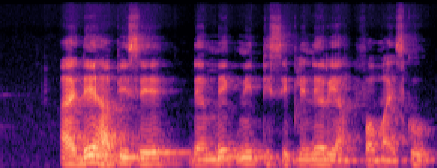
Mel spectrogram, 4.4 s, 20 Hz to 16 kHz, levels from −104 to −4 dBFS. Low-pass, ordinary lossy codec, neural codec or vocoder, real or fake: 14.4 kHz; none; none; real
